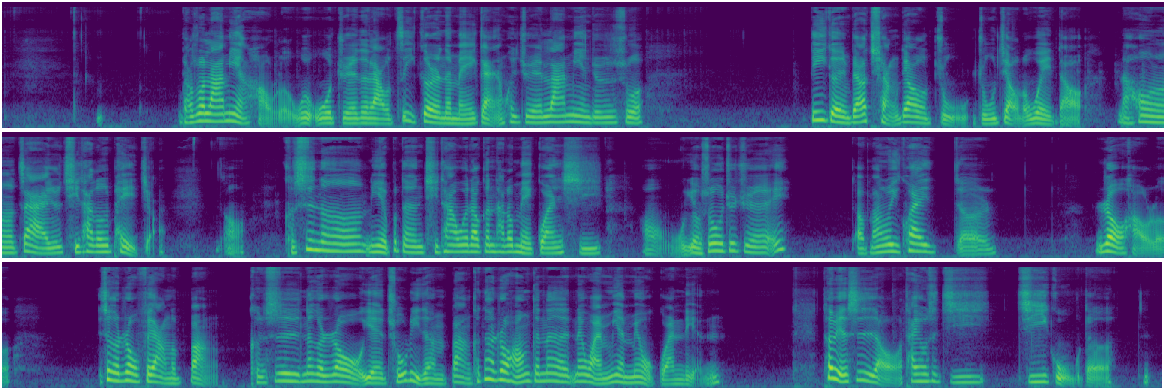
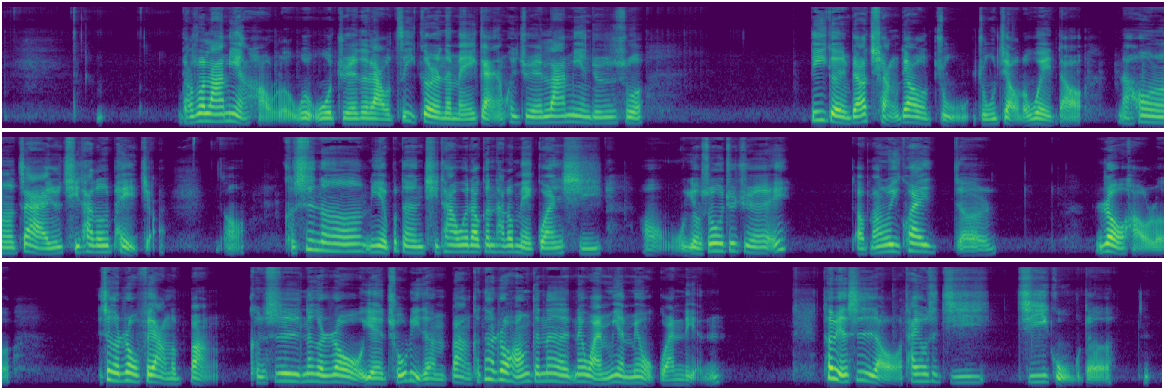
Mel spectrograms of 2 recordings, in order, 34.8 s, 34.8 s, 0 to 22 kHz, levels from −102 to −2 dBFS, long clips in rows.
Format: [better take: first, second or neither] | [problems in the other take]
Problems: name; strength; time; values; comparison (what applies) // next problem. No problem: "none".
first | thin; somewhat; fading below 350 Hz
